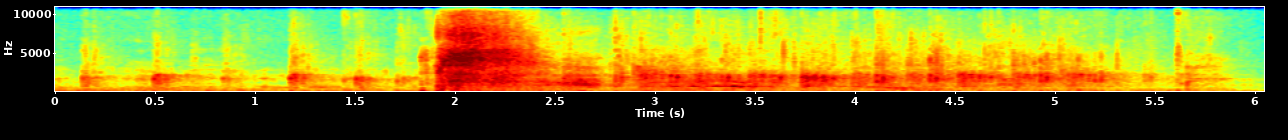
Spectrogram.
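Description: Faint church congregation response: a few scattered claps and low murmuring, with a brief hiss-like swell about two seconds in that fades away.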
